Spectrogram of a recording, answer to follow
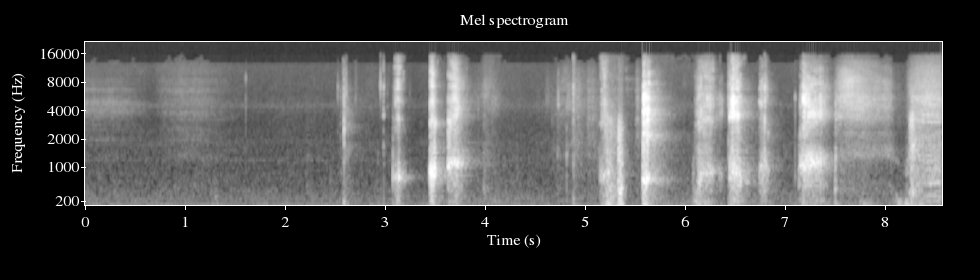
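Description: Stifled laughter held back at close microphones: short muffled snorts and puffs of breath that start a few seconds in after a hush and come in an irregular run.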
